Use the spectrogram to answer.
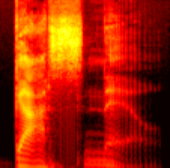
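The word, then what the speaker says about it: Gosnell: His name is Judge James B. Gosell. G O S N E L L rhymes with hell.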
